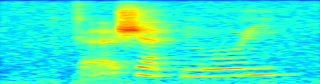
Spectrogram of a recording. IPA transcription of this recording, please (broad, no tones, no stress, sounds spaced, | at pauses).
k æ̰ ʃ æ k ŋ͡m oː j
